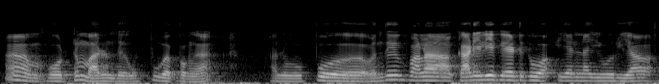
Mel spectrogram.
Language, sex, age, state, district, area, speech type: Tamil, male, 60+, Tamil Nadu, Erode, rural, spontaneous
